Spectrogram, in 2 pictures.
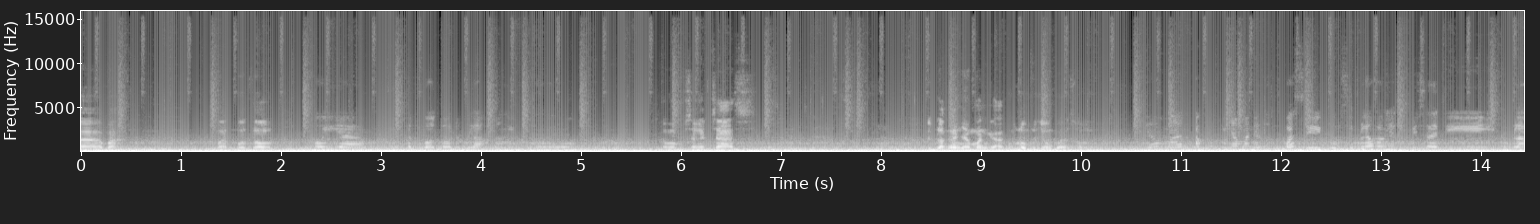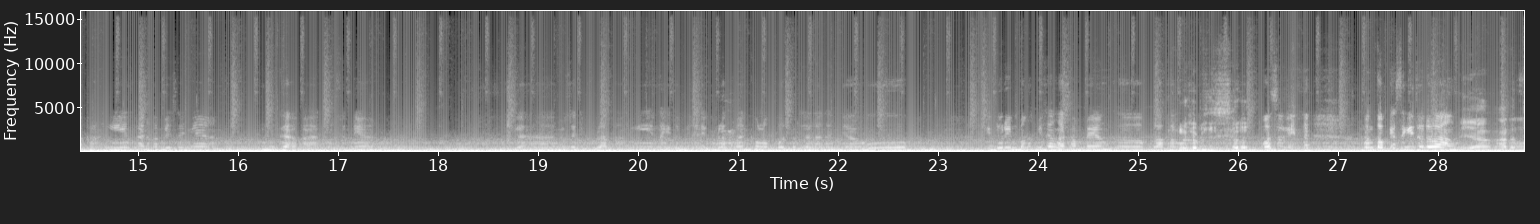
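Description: People talking over background music, with the steady low rumble of road noise inside a moving Mitsubishi Xforce's cabin underneath.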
